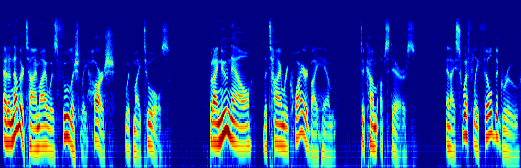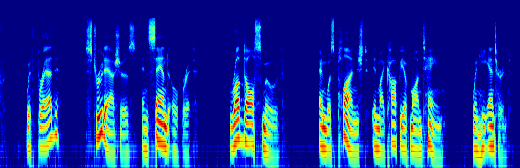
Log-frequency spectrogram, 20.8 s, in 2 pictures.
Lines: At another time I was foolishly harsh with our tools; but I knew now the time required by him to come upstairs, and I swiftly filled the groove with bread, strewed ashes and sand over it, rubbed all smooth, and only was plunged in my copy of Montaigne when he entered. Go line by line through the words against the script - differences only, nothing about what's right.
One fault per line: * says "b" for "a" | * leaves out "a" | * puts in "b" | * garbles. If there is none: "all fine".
* says "my" for "our"
* leaves out "only"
